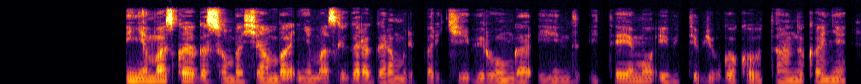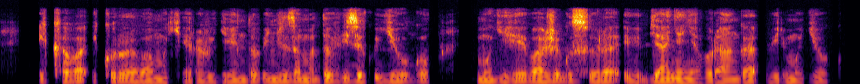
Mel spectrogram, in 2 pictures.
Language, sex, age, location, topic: Kinyarwanda, male, 18-24, Huye, agriculture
